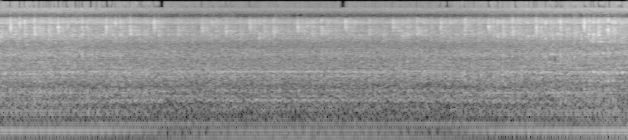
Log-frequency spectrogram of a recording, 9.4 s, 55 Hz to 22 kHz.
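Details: BMW N47 diesel, over 130,000 miles on likely original timing chain, idling with a bad busy metallic chain rattle over the clatter, pulsing about four times a second.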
